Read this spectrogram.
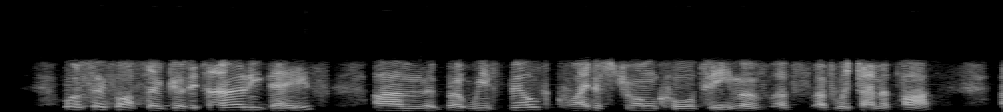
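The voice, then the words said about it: Impaired voice with intermittent coughing. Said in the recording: “I apologize for my voice and intermittent coughing in advance.”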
